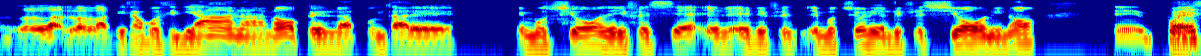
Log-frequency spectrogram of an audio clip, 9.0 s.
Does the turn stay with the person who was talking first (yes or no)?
yes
